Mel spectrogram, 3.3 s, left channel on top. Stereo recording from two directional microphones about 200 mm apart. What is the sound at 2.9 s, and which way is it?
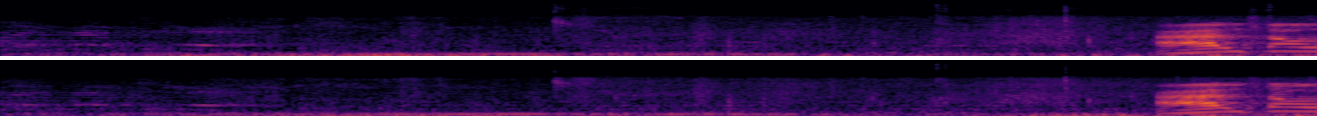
Speech, 20° right (ahead or behind).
